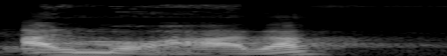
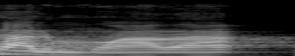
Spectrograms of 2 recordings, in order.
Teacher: O decís almohada sin la H arábiga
